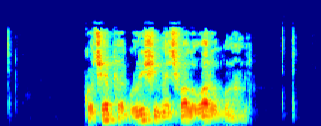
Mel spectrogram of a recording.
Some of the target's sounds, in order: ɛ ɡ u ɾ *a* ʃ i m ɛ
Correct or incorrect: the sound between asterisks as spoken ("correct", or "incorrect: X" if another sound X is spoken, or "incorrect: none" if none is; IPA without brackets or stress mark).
incorrect: i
